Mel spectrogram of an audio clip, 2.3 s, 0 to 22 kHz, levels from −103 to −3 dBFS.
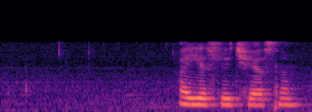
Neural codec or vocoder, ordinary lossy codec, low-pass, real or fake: none; none; 5.4 kHz; real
